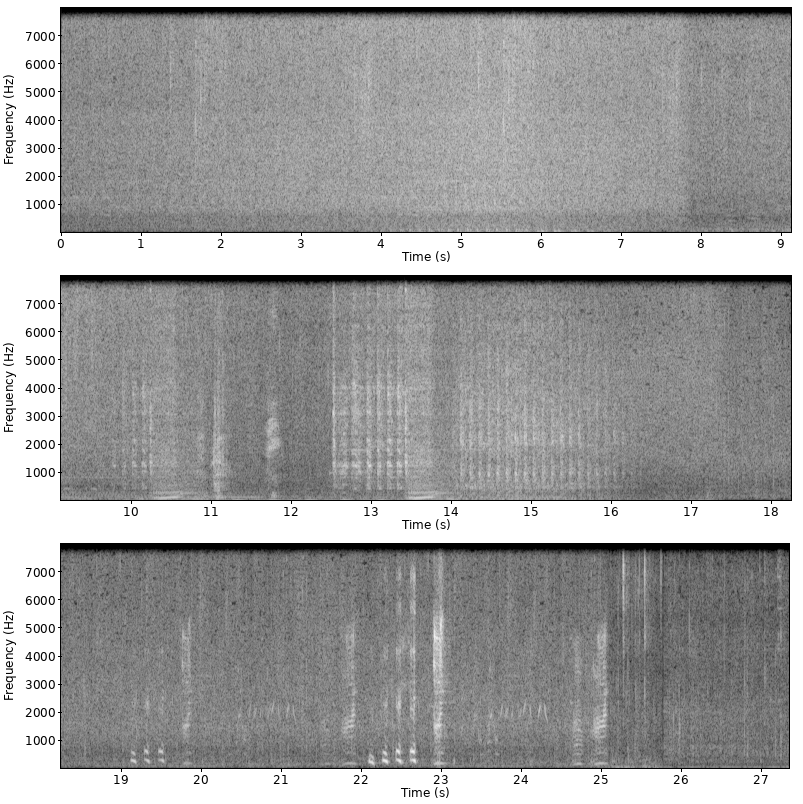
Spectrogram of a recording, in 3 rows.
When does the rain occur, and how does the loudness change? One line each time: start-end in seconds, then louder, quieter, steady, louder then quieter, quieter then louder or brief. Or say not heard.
0.0-27.3 quieter.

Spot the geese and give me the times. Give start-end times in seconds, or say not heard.
19.1-25.1.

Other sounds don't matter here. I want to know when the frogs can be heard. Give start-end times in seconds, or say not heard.
not heard.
